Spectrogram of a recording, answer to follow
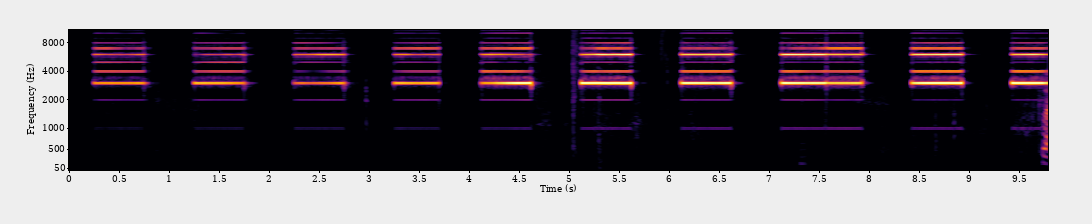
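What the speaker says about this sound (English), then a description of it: "And then the quad starts beeping." A Simtoo Dragonfly Pro quadcopter drone beeping at power-up, a regular series of loud, evenly spaced electronic beeps, about one per second, bright and tonal, repeating ten times with faint handling noise between.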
